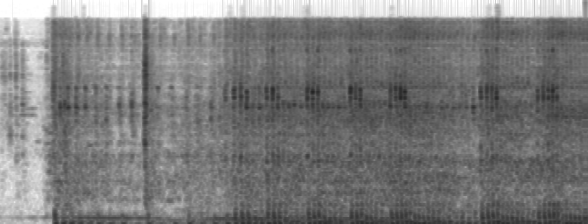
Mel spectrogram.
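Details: Honda Supra X motorcycle started and idling: rough, lumpy run with a steady deep knock from mid-engine, a worn connecting rod needing engine teardown.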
